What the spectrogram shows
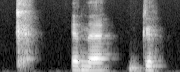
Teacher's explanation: that your tongue is lifting in the back of your throat the back of my tongue is lifting and it's stopping the airflow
